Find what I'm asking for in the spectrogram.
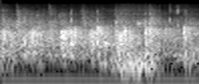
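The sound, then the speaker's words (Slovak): Applause from an audience for a group of boys: dense, steady clapping that holds at an even level for about two seconds, with no talk over it. “Super, môžete im dať malý potlesk chalanom.”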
